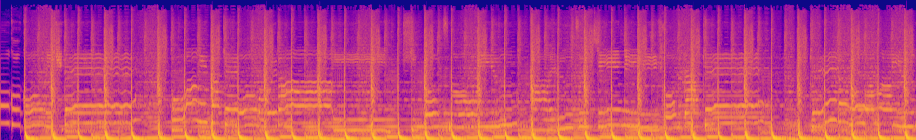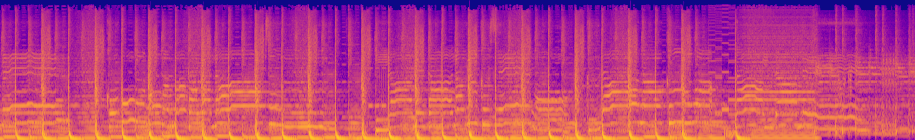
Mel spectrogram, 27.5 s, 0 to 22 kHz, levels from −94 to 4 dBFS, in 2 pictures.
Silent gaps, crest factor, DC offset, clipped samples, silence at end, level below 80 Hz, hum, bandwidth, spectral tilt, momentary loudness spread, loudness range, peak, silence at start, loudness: none; 14 dB; under 0.1%; under 0.1%; 0 s; -16 dBFS; none; 18.5 kHz; -5 dB/octave; 3 LU; 1 LU; 0 dBFS; 0 s; -15 LUFS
